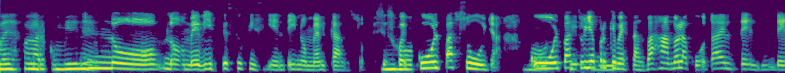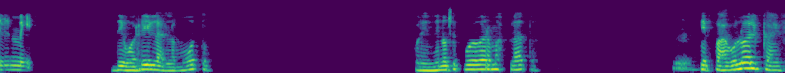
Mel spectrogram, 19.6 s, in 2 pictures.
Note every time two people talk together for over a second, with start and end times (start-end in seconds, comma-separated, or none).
6.5-7.8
